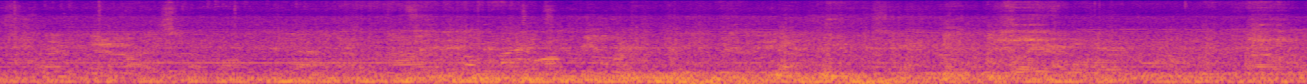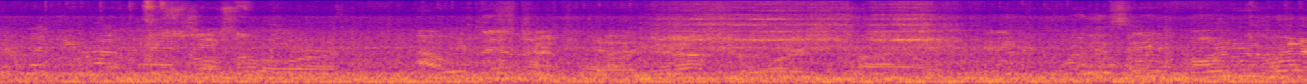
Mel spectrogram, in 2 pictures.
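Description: MBTA Green Line light-rail train running through the subway tunnel, heard from inside the car: a steady, loud rumble of wheels on rails, with a brighter, higher noise about ten seconds in.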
